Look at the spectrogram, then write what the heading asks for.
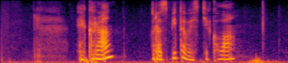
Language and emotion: Russian, positive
